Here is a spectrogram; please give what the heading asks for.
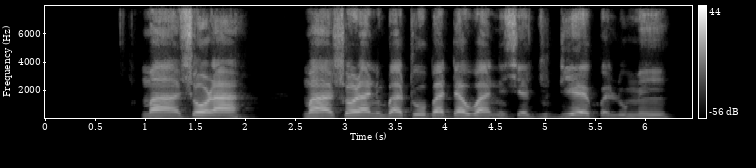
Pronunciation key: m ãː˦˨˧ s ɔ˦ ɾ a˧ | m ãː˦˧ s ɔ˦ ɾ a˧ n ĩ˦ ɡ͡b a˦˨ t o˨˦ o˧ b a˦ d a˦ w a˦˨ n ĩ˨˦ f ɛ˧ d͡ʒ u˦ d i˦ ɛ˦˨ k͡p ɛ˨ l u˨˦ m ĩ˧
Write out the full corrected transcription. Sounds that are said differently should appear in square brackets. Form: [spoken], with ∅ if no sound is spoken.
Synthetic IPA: m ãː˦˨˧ [ʃ] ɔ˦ ɾ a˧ | m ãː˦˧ [ʃ] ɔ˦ ɾ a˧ n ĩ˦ ɡ͡b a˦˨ t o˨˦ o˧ b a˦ d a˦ w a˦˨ n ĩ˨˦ [ʃ] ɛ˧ d͡ʒ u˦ d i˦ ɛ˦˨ k͡p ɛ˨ l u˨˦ m ĩ˧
